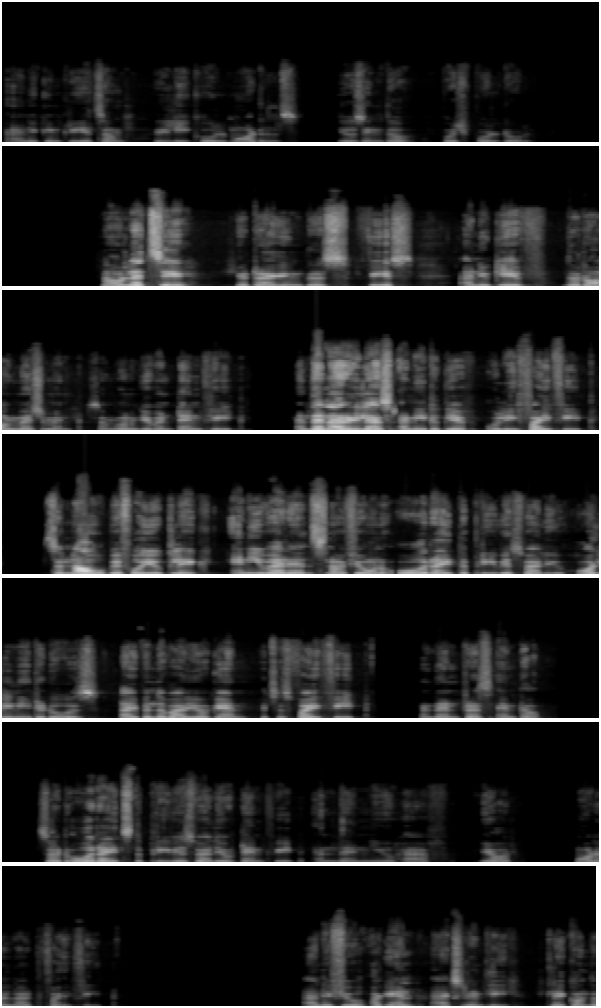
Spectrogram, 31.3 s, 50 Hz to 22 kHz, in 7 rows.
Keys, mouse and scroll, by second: 2.0 middle click, 4.0 middle click, 4.5 scroll down 6, 5.0 middle click, 5.4 scroll down 7, 5.8 scroll up 5, 8.6 1, 9.2 0, 9.9 ', 10.2 Return, 19.0 5, 20.1 ', 21.4 Return, 24.8 middle click, 26.1 middle click, 28.8 middle click, 29.6-30.0 scroll down 6.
